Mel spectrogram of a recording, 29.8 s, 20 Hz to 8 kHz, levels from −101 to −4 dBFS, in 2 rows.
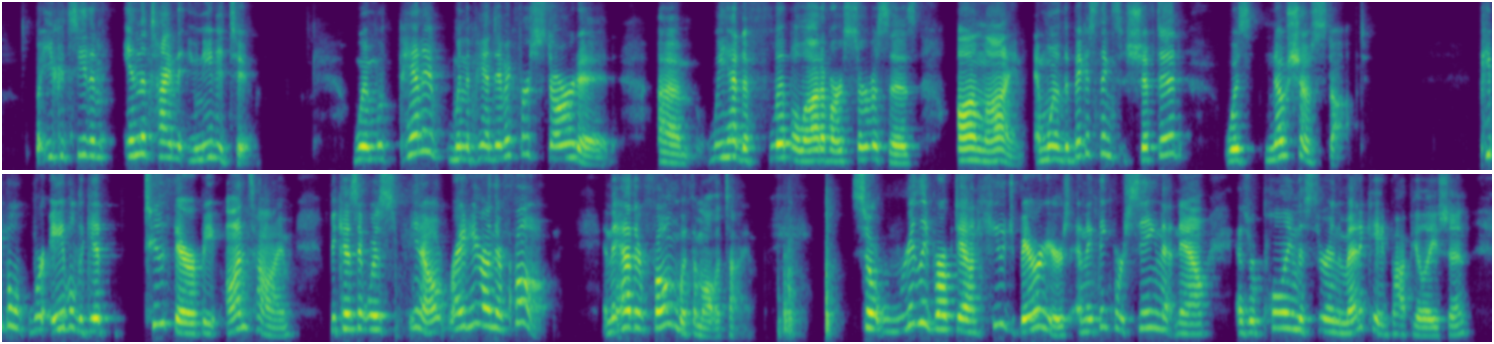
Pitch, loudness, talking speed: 280 Hz, -21 LUFS, 185 wpm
